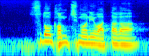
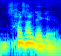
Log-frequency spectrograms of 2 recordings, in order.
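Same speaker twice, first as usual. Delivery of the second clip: much softer, tender demonstration; soft, gentle talking the way he advises; gently; 4 semitones lower, 8 dB quieter, faster than usual. Shown as a demonstration. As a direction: speak it softly like soothing someone. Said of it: "조곤조곤 얘기해요".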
